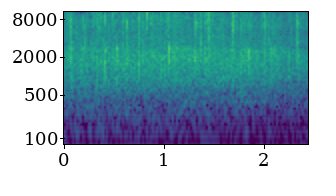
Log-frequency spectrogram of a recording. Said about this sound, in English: And by the way, here at Moody Church, I think we have the right kind of music. But you can go ahead and clap.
